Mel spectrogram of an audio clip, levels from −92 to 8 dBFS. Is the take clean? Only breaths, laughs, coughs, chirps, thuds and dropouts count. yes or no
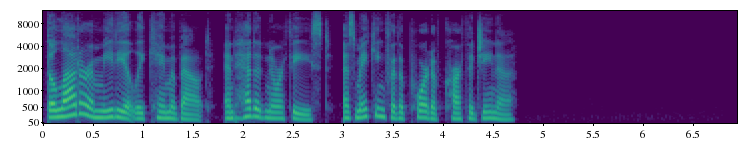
yes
